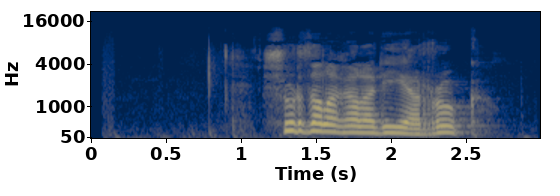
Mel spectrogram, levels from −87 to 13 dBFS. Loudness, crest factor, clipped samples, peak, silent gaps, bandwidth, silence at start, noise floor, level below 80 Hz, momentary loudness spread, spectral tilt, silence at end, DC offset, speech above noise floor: -20 LUFS; 18 dB; under 0.1%; -6 dBFS; none; 11 kHz; 1.15 s; -63 dBFS; -64 dBFS; 15 LU; -6.5 dB/octave; 0.4 s; under 0.1%; 44 dB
